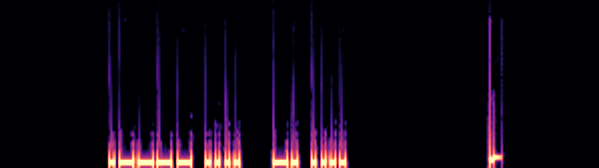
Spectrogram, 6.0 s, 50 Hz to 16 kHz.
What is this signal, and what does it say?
Morse code, heard as a keyed tone, about 25 wpm, 700 Hz. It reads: 1H NH
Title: Winter Field Day Exchanges 25wpm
